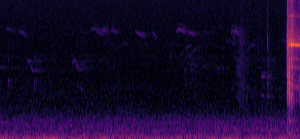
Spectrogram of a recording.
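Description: Faint outdoor ambience with scattered small bird chirps. Near the end, a sudden much louder sound with a high ringing tone cuts in.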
